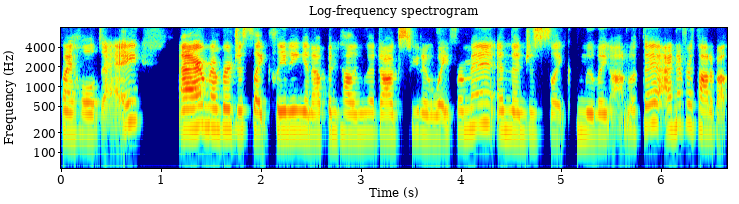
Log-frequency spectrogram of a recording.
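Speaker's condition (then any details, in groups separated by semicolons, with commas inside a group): No condition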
